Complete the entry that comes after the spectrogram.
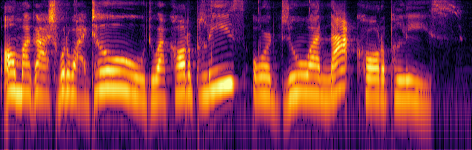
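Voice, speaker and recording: A hoarse woman playing a story game, reacting excitably, laughing often and talking straight to her viewers. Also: fairly high pitch, normal speed. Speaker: game streamer. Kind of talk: let's play commentary.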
